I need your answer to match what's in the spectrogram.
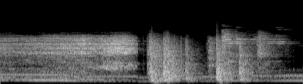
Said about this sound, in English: We knocked him 100 feet, Slater. But the front of the car's all smashed.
